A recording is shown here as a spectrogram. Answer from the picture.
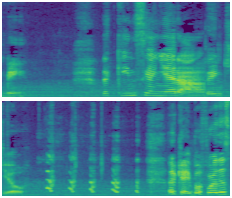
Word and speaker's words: quinceañera: The quinceañera.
